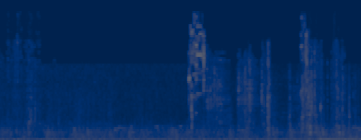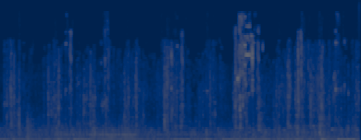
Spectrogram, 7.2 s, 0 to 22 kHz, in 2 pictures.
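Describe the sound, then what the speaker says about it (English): Mechanical ratcheting and creaking of a wrench working a tight nut loose in Wasteland 3, a steady low grinding texture with clicky bursts repeating near and fairly loud, no talk over it. "This appears to be a tight nut in need of loosening."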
